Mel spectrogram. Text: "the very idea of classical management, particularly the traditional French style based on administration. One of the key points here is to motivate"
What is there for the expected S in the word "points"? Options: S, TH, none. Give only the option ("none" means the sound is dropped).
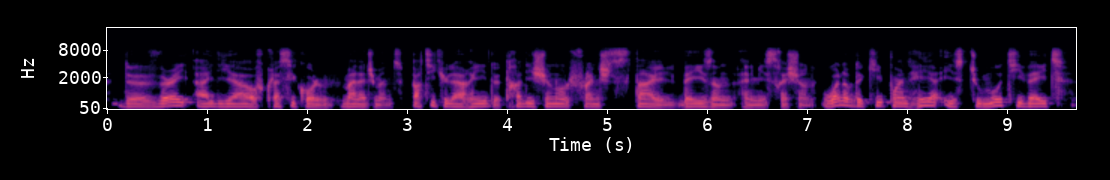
none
